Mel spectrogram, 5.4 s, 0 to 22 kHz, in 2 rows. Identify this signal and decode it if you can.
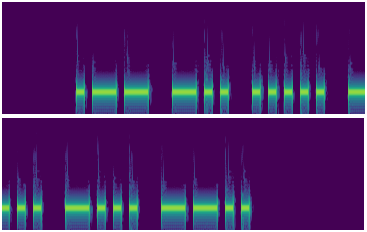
Morse code, heard as a keyed tone, about 21 wpm, 700 Hz. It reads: WD5DBZ
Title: USA Call Signs - 6 Characters - Repeated 2x - 20wpm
